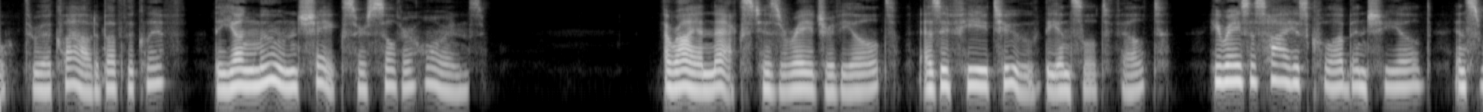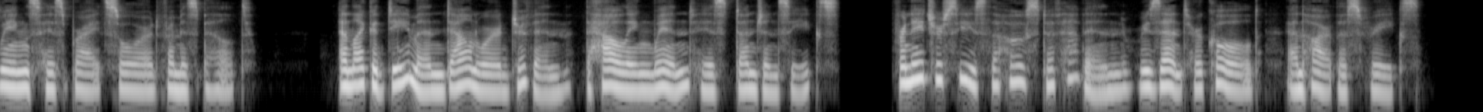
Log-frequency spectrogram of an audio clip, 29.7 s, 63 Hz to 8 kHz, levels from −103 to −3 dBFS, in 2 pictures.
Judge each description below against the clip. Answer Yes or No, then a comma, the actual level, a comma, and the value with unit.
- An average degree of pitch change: Yes, average, 3.4 semitones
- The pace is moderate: No, slow, 130 wpm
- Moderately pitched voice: Yes, medium, 180 Hz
